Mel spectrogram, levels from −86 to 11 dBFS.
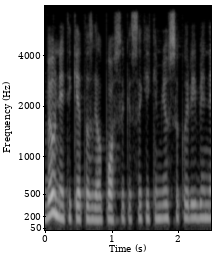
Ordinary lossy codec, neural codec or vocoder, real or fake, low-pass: Opus, 64 kbps; none; real; 7.2 kHz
